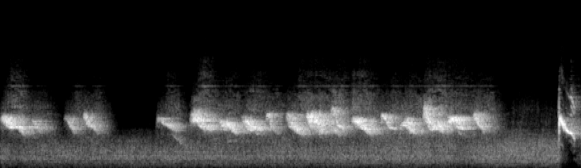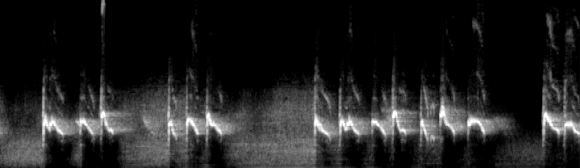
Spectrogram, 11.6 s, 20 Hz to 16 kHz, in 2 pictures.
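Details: Caged oriental white-eye kept as a hobby songbird, recorded 11 September 2022 with its form slightly dipped: high chirping phrases run nearly continuously, then break into short, separated sharp notes with clear silent gaps; faint room hum beneath.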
